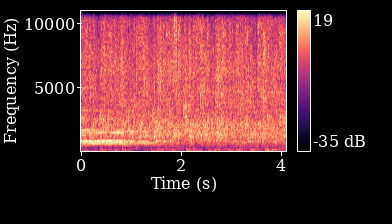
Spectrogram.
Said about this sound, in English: Thank you so much for listening, and thanks to our audience here in London. Give yourself a round of applause.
